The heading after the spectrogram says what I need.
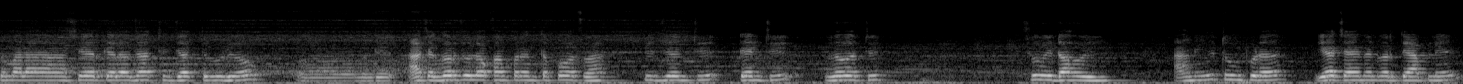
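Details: Young man, deaf since childhood, who learned to speak and is now a final-year pharmacy student, speaking Marathi: speech of a person with hearing loss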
